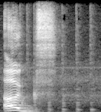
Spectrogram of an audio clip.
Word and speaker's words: UGS: Nah, but we are open for hugs, though. No! Okay. But yeah. It's pronounced U-G-S. Hugs. Ah, okay. I didn't say hugs, I said Uggs. Because it's U-G-S. Uggs.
